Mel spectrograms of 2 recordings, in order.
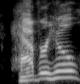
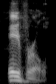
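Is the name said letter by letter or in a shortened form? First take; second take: letter by letter; shortened. First: Every written part of the name is sounded out. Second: The name is said in a shortened local form. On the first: The speaker calls it wrong. "if you pronounce it the way it's spelled" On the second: The speaker calls it right. "It's actually pronounced"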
